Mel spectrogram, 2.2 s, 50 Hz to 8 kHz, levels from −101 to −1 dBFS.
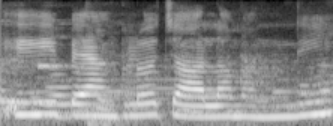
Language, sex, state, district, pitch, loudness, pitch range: Telugu, female, Andhra Pradesh, Sri Satya Sai, 230 Hz, -15 LUFS, 215-240 Hz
